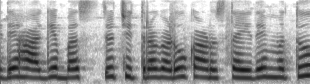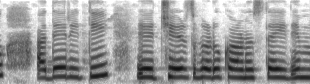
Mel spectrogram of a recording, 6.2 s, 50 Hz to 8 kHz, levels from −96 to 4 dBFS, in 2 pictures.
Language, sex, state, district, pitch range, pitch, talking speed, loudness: Kannada, female, Karnataka, Bidar, 290-320 Hz, 300 Hz, 125 wpm, -12 LUFS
